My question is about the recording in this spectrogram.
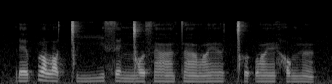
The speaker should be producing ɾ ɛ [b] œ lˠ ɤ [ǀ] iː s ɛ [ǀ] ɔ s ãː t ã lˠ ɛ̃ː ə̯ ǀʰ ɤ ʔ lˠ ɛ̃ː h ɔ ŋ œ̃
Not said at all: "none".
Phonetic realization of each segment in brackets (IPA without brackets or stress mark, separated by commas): p, ǀ, ŋ͡ǀ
